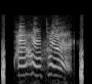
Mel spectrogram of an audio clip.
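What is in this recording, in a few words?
fallback, radio, Chinese woman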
